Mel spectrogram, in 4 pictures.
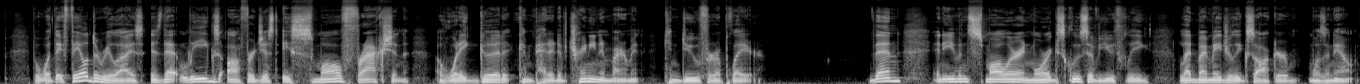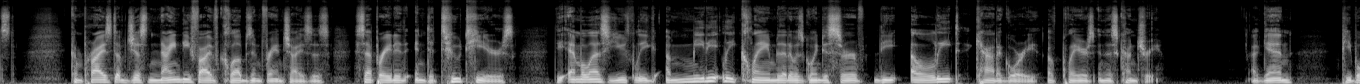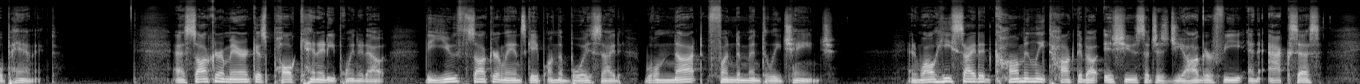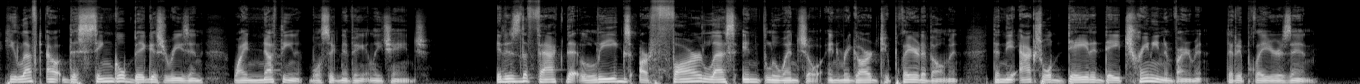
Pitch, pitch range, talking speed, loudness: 100 Hz, 90-115 Hz, 160 wpm, -14 LUFS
